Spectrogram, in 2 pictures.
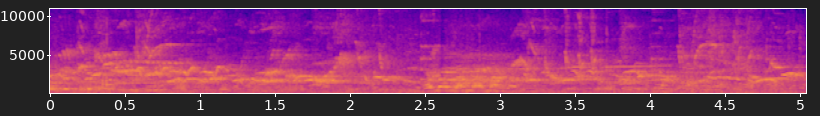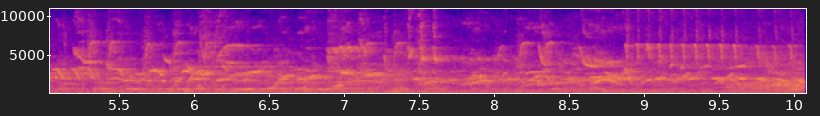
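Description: White-rumped shamas singing together at a songbird contest: a dense tangle of overlapping whistles and chirps, with a rapid high trill near the end.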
